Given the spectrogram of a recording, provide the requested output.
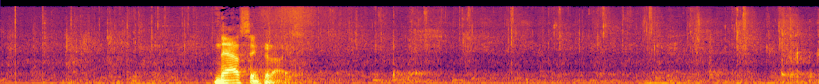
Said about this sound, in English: Well, we can do a test, right? Why don't we just clap two fingers?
